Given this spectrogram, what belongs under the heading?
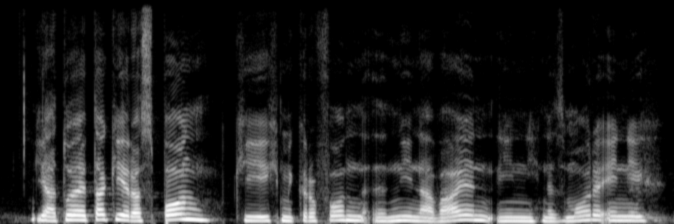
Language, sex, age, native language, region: Slovenian, female, 50-59, Slovenian, Drava region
